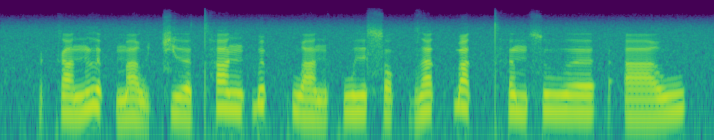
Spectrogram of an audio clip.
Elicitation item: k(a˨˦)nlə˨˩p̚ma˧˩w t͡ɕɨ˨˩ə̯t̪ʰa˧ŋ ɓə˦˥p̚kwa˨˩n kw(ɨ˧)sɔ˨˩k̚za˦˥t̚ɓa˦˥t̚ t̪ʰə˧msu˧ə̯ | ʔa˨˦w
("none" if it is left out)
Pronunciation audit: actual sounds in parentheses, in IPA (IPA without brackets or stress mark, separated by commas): a˨˦, ɨ˨˦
